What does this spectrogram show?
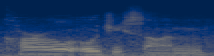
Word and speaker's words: Carl Og3: So san is the word for 3, so that's how you say it, Carl Ojisan Burger Shop.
